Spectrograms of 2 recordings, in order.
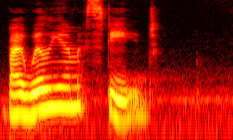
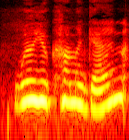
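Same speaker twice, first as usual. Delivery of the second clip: eager question; 6 semitones higher, 7 dB louder than usual. Acted. Child asking friend in story.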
